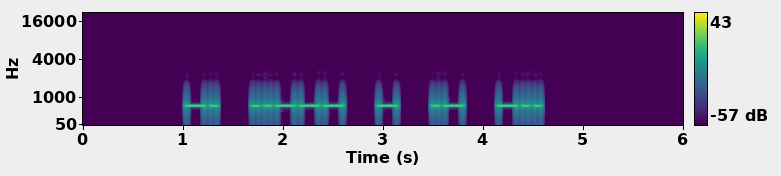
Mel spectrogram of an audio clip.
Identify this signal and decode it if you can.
Morse code, heard as a keyed tone, about 21 wpm, spaced as for 15 wpm, 700 Hz. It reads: N2TAD
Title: 122 Lesson 20g - Number 3 - Call Signs 20wpm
